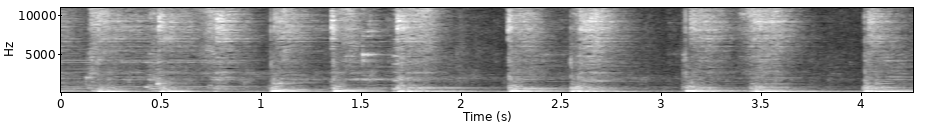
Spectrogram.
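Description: Live marimba ensemble playing a danzón: marimba with electric bass and percussion keeping a steady beat.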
